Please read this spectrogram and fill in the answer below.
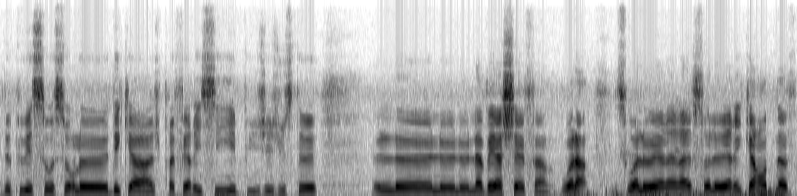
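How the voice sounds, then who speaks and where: A man's voice: on the high side, flat delivery, measured pace, fairly bright tone, lo-fi sound. A man chatting casually as an amateur radio operator outdoors. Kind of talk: casual radio contact chat. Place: outdoors in a park. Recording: band-limited outdoor radio recording, faint noise.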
